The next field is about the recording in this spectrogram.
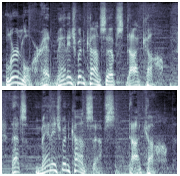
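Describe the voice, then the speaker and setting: A man's voice: mid-range voice, sing-song, normal speed, over music. A man reading a scripted advertisement as a commercial announcer.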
